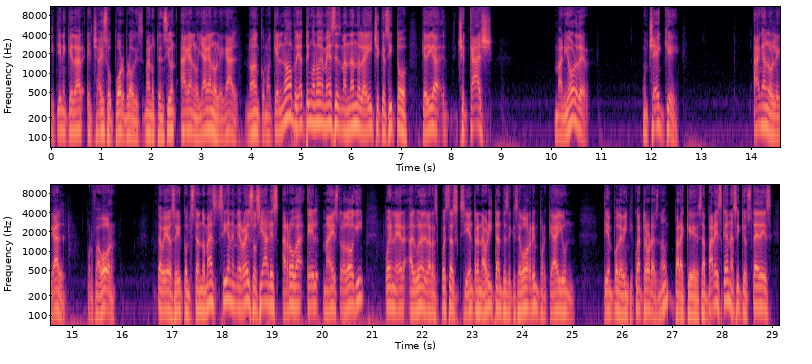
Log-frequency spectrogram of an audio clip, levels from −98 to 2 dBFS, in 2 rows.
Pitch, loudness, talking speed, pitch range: 125 Hz, -24 LUFS, 165 wpm, 110-135 Hz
